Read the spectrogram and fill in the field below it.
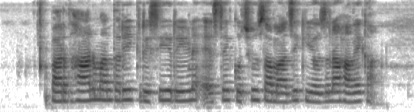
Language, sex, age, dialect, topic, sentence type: Chhattisgarhi, female, 25-30, Eastern, banking, question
